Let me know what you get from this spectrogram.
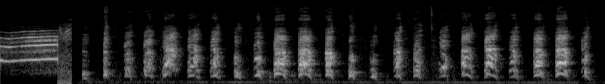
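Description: A high, drawn-out call cuts off about half a second in. Then a domestic hen clucks in a quick, even run of short clucks, about five a second, over a faint low hum.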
